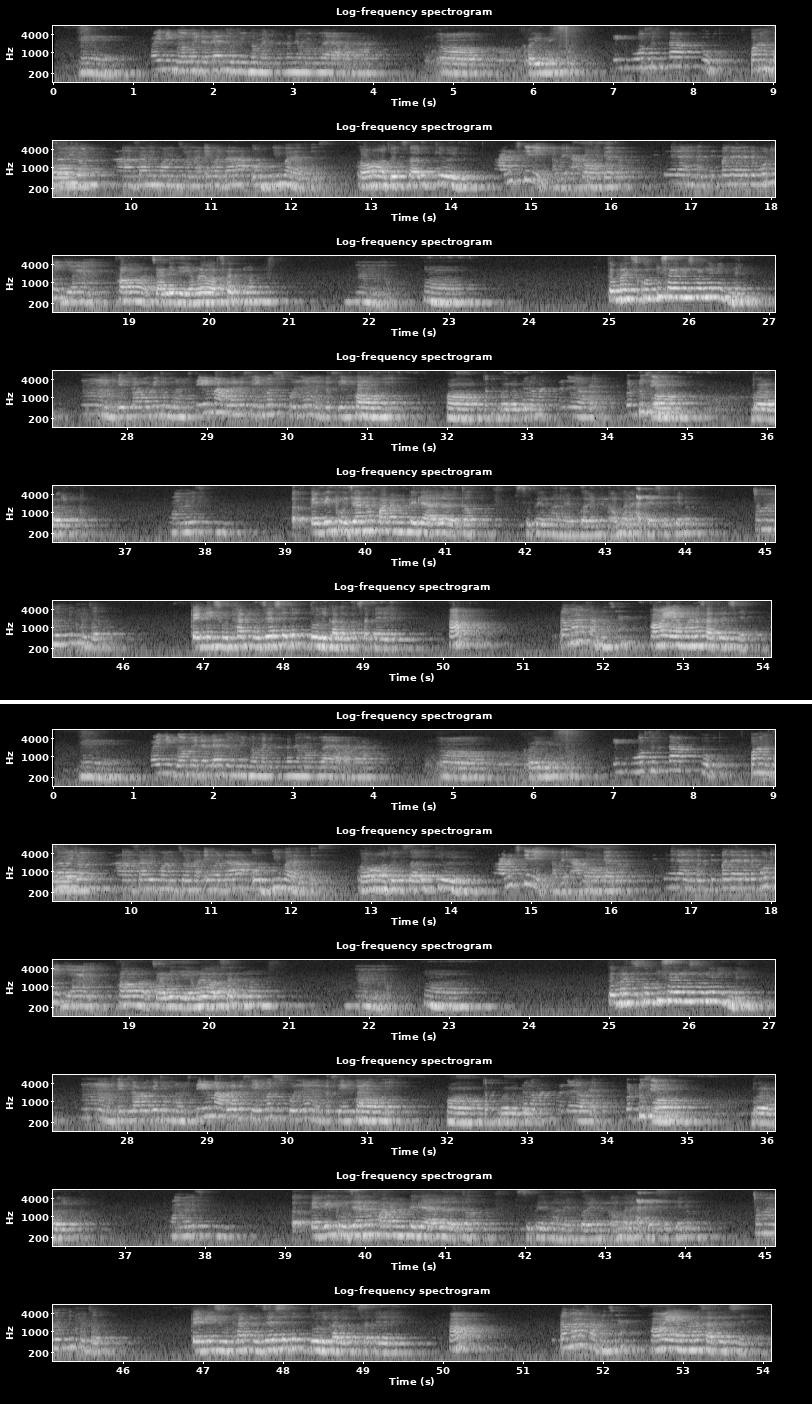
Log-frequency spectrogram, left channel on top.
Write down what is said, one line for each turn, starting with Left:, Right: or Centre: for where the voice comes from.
Left: હમ.
Right: કોઈ નઈ ગમેટ લેજો નહી ગમે એલે તને મંગાવયા ત.
Left: હા કઈ નહી.
Right: એ <unintelligible> પાચ
Left: હા
Right: સારી જન હા સાડ પાંચસો ના એ વાટા ઓઢની વારા ડ્રેસ
Left: હા તે સારું જ કેવાય ને
Right: હારુ જ કે નહી હવે આપણે.
Left: હા
Right: રા ઇન્ડસ્ટ્રી માં જાયેલા તો બહુ થઈ ગયા એમ.
Left: હા ચાલી જાય હમણા વરસાદમાં.
Right: હમ્મ
Left: હમ્મ તમારી સ્કૂલ ભી સાડા દસ વાગે નહી જ ને.
Right: હમ્મ એટલા વાગે જમને સેમ આપડાટ સેમ જ સ્કૂલ ને એટલે. સેમ ટાઈમ
Left: હા.
Right: હોય
Left: હા બરાબર
Right: રા જો બ ટુ સેમ
Left: હા
Right: હોય.
Left: બરાબર.
Right: Primary school.
Left: પેલી પૂજા ન ફન આમ પેલી આવેલો હતો. સુભેરવાને એને ઉમર હાથે છે તેનૉ
Right: તમારે હું થઈ જાય
Left: પેલી સુથાર પૂજા છે તે ધોલિકા લોકો સાથે હા
Right: તમારા સાથે છે.
Left: હા એ અમારા સાથે છે.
